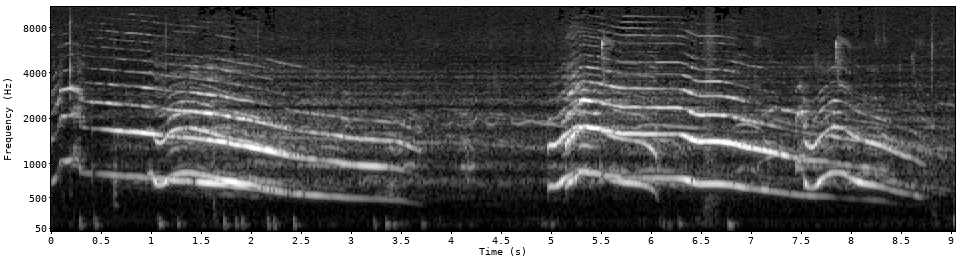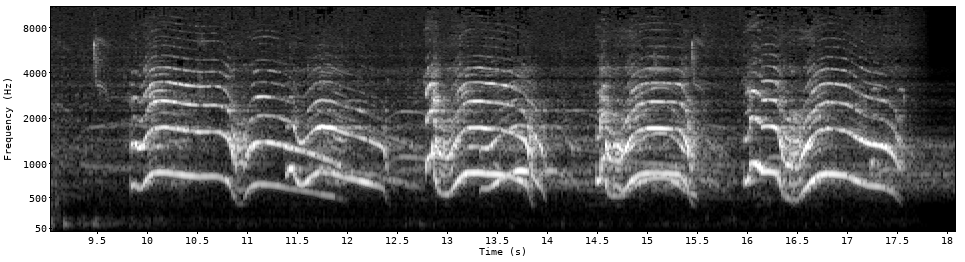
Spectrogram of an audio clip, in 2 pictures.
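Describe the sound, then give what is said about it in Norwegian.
A wild canine animal resembling a small wolf or fox howls at sundown in Lakselv in a series of long, wavering calls, starting with drawn-out falling wails and breaking into shorter, rising-and-falling yips, clear with no voices. “Og da solen gikk ned, begynte dyret å ule.”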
